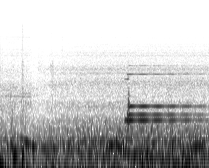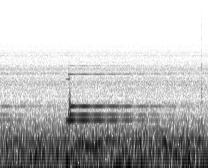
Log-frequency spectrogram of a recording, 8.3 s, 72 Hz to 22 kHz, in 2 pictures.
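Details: BMW E60 530i petrol six: uneven, lumpy low rumble at idle with two dash chimes; rough idle and the engine dies after start, traced to the mass air flow sensor.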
